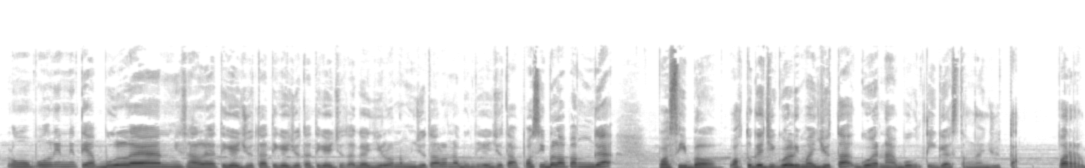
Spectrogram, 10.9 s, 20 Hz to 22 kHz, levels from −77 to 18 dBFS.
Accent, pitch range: native, 185-235 Hz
